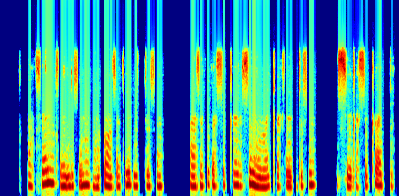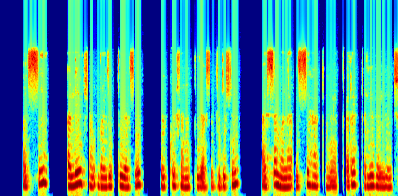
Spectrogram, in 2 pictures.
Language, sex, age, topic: Gamo, female, 25-35, government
